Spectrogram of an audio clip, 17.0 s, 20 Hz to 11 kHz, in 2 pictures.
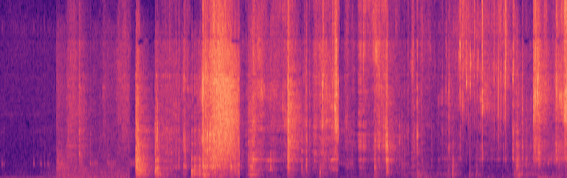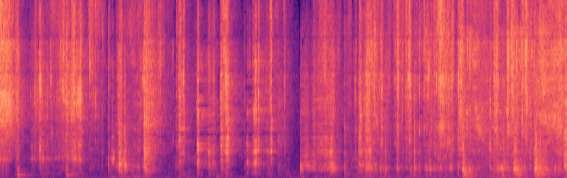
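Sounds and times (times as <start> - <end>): metal scraping: 0.5 - 5.1.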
